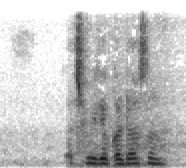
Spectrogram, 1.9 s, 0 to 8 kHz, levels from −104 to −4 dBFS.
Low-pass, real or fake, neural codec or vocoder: 7.2 kHz; real; none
